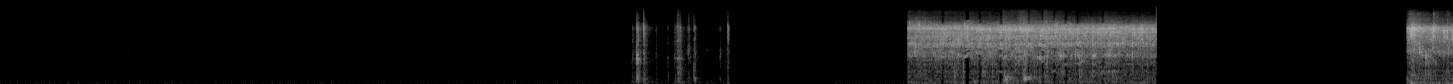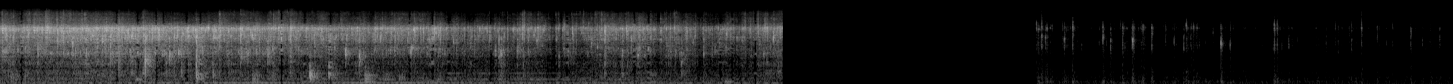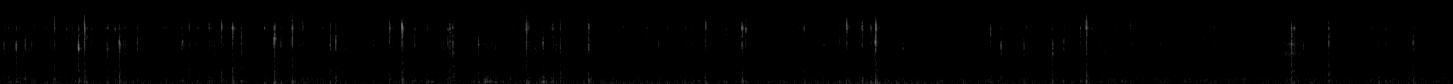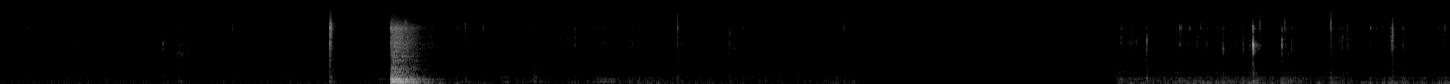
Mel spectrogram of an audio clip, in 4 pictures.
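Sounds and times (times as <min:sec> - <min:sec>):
oil sizzling and popping: 0:00.1 - 0:07.3, 0:09.1 - 0:11.6, 0:14.1 - 0:22.4, 0:24.9 - 0:52.2, 0:54.8 - 0:58.0
loud knock: 0:47.5 - 0:48.0.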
